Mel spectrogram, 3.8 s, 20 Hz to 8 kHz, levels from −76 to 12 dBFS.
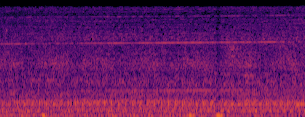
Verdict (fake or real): real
